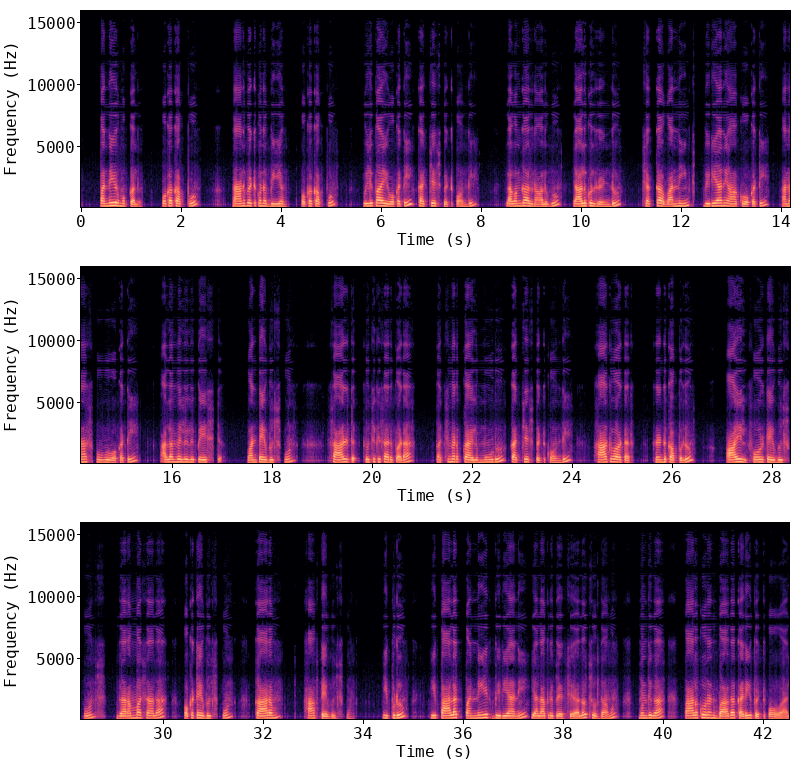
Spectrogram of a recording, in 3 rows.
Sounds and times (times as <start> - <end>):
Speech: 0.4 - 2.4, 3.0 - 18.5, 19.2 - 26.5, 27.1 - 33.8, 34.4 - 42.5.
